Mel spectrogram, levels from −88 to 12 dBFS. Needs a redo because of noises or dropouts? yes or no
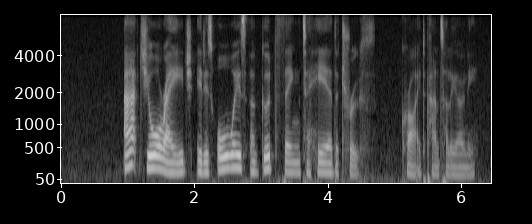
no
